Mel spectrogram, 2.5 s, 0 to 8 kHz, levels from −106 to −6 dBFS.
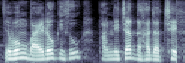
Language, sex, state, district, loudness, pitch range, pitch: Bengali, male, West Bengal, Cooch Behar, -17 LUFS, 130-170 Hz, 145 Hz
